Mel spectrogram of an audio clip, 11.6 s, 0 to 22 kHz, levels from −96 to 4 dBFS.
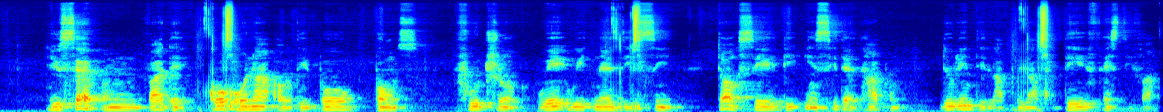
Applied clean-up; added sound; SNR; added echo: neural mask model Resemble Enhance denoiser.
